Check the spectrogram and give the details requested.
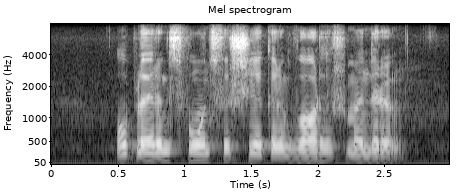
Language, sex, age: Afrikaans, male, 20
